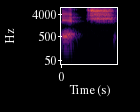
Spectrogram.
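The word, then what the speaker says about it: ITCZ: the tropical rain belt, or the itch, as they pronounce it.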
